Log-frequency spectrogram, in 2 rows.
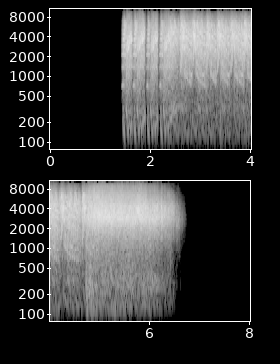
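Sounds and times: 
single cartoon sci-fi nose cannon shot: 0:01.5 - 0:06.8.

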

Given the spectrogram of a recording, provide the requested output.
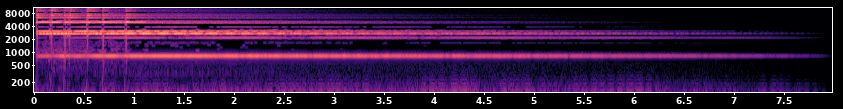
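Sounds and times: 
zen bell: 0:00.0 - 0:07.9.

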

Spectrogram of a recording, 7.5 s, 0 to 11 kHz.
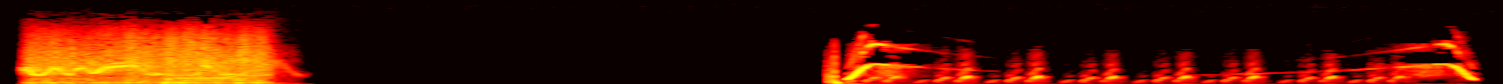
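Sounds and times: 
cartoon spin effect: 0:00.1 - 0:01.5, 0:04.2 - 0:07.4.

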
